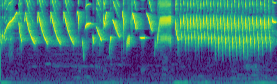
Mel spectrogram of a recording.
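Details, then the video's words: Panda canary pouring out a bait song used to train other canaries: rapid varied whistled swoops tumbling downward, followed by a sustained fast buzzy trill. "Pancingan Suara Burung Kenari Panda Cengkok Mewah! Ampuh Buat Memancing Maupun Melatih Kenari Lain"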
